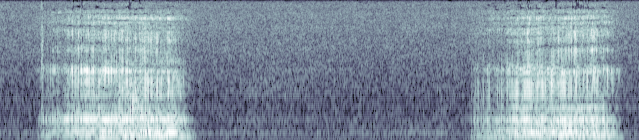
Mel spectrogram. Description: Snoring fireman snores loudly and wakes up with a funny face.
